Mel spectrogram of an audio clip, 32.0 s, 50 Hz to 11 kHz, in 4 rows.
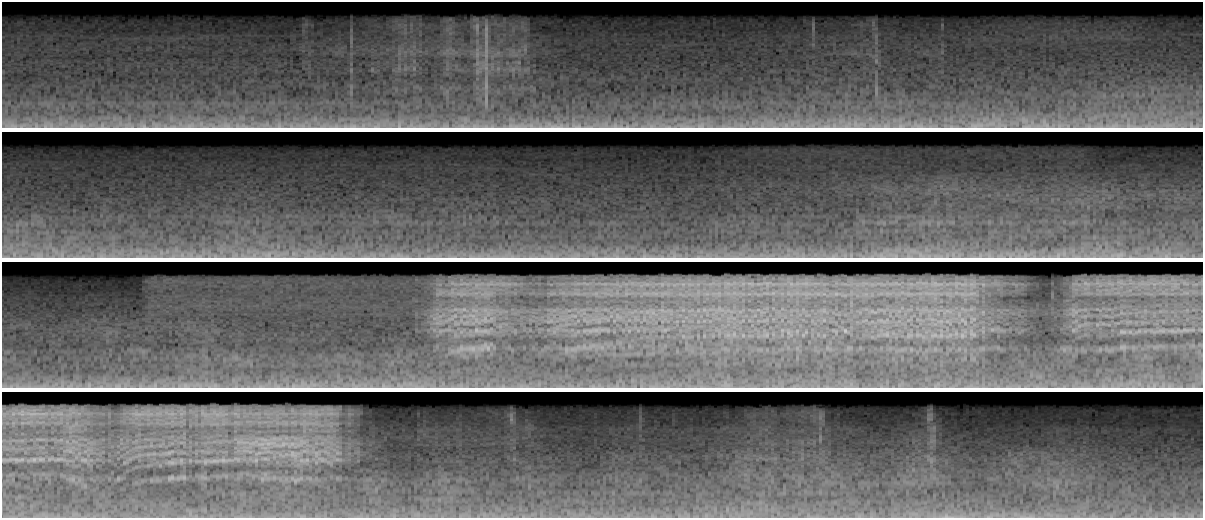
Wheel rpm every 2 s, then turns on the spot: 0, 10, 0, 0, 0, 0, 0, 0, 0, 40, 150, 110, 120, 20, 0, 0.
2-4 26-28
